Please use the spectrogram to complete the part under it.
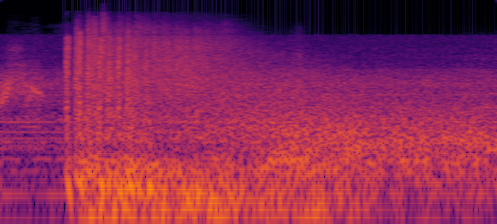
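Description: Battleship Mutsu of the Nagato class firing a main-gun volley in World of Warships, one sudden deep boom that rolls into a long, rumbling decay.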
